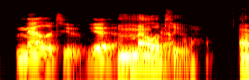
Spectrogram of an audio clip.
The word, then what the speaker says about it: Malatu: Am I pronouncing it right? Malatu.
